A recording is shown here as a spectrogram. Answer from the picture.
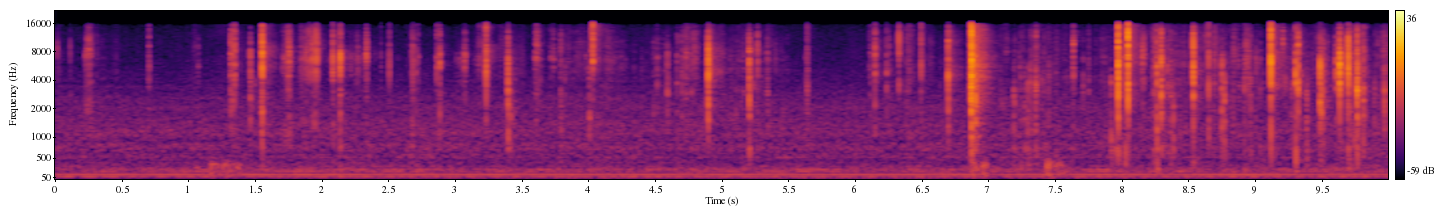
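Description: Thin plastic packaging crinkling and crackling as it is handled and opened by hand, in irregular sharp crackles. The loudest crackle comes about seven seconds in, and a quick cluster follows near the end.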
